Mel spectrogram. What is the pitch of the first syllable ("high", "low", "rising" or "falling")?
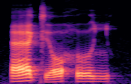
rising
